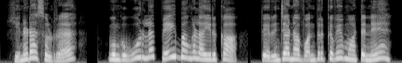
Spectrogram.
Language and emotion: Tamil, fearful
